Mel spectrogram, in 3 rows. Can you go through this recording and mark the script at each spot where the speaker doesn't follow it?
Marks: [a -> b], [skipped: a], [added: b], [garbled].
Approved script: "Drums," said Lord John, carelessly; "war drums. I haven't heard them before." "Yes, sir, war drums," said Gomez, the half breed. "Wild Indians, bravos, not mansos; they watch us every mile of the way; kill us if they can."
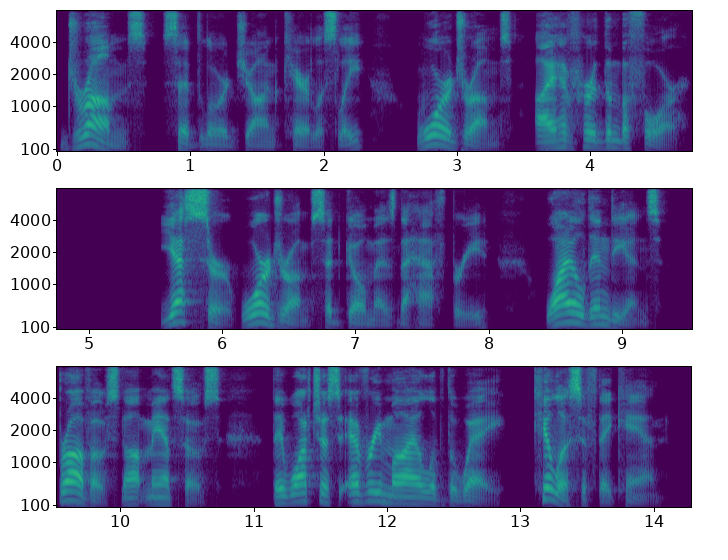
"Drums," said Lord John, carelessly; "war drums. I [haven't -> have] heard them before." "Yes, sir, war drums," said Gomez, the half breed. "Wild Indians, bravos, not mansos; they watch us every mile of the way; kill us if they can."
